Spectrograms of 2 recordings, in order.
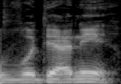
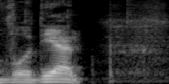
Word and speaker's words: Vodyane: they are basically just a step across to Vodyane or Vodyane, depending on how you prefer to pronounce it in English or pronounce it in Russian, Ukrainian. So Vodyane sounds nicer.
